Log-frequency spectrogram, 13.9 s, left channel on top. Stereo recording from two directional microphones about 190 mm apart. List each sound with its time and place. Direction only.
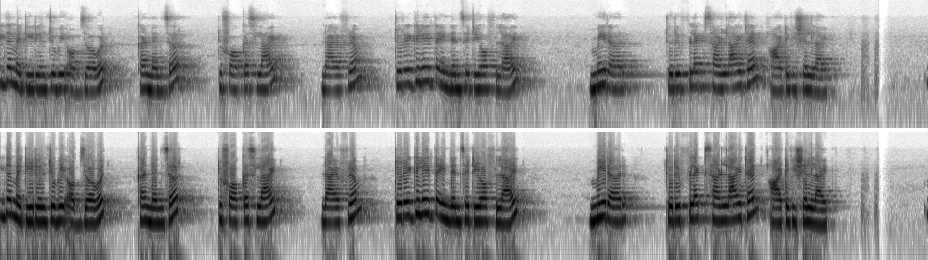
0.1 s a woman's voice: 45° right (ahead or behind)
9.0 s a woman's voice: 45° right (ahead or behind)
